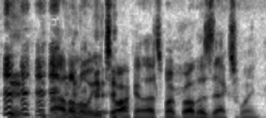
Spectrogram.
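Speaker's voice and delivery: put-on high, fast laughing Boston accent; joking in a Boston accent. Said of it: "hit a Boston accent".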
